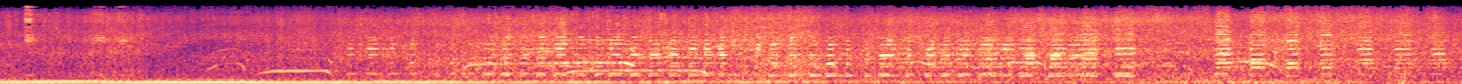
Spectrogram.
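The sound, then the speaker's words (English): Passing cars honk their horns in support at an intersection in Ketchikan, a few short toots followed by longer held blasts, over a steady low rumble of idling and passing engines with some voices and cheers mixed in. “If the intersection here in Ketchikan is a decent sample size, we've got nothing but honks and cheers and pumped fists, not a single middle finger, all support.”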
